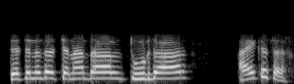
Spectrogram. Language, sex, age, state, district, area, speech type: Marathi, male, 30-45, Maharashtra, Washim, urban, conversation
